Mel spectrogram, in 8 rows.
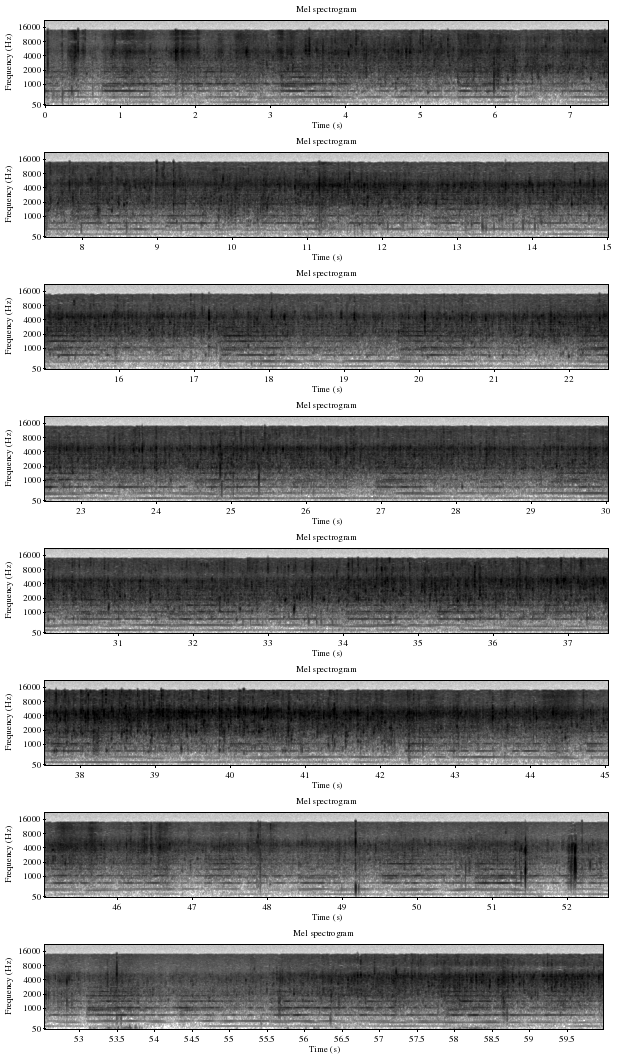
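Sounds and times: slow music of long held notes: 0.0s - 59.9s
water trickling into a pond: 0.0s - 59.9s.

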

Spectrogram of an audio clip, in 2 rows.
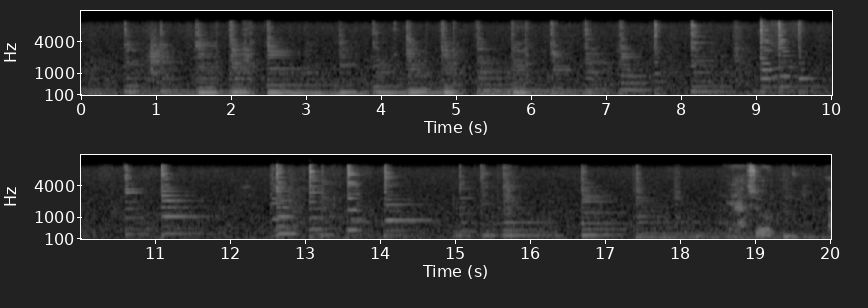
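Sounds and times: guitar plucking melody: 0.0s - 20.0s.

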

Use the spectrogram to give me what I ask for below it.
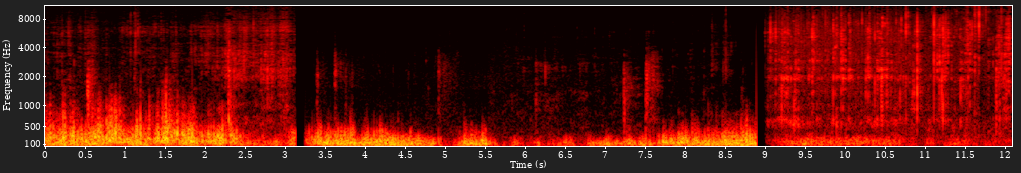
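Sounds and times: wind buffeting microphone: 0.0s - 12.0s
dry leaves crackling in fire: 9.0s - 12.0s.

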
